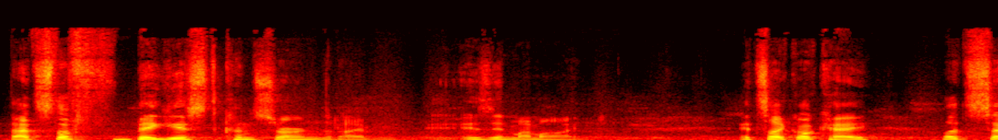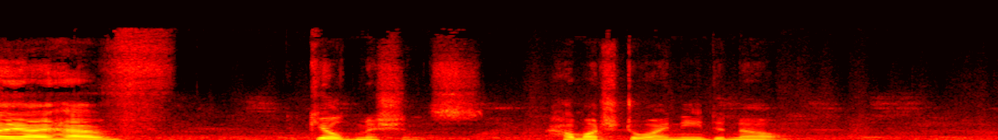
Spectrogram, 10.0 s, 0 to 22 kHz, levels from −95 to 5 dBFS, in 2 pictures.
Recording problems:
murmuring crowd; faint; throughout; 25 dB below the speech

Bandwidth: 17.5 kHz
